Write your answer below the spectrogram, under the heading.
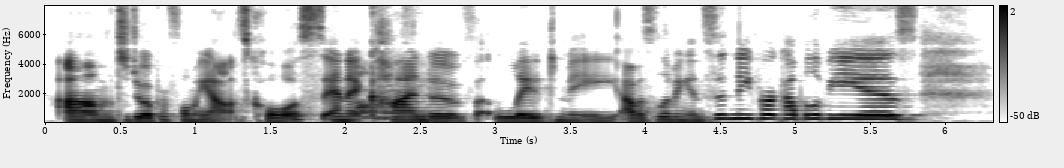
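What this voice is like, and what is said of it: Slight New Zealand accent. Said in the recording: “I hint a bit of an accent there ... I'm from New Zealand”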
